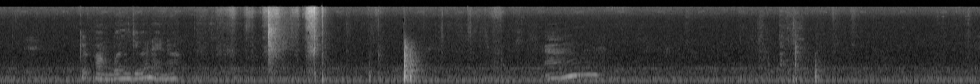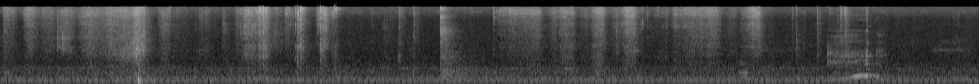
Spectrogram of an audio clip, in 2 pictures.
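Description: A young woman speaks briefly and calmly, close by.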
